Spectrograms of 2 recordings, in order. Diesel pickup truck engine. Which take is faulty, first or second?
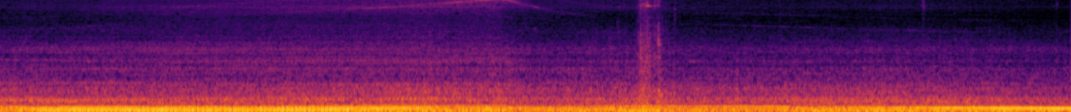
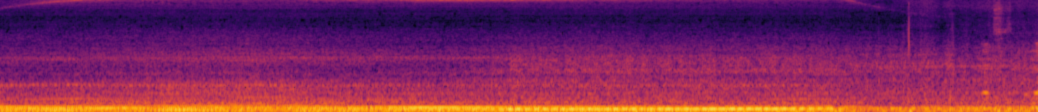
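first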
